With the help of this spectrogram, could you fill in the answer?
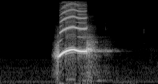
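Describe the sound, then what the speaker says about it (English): A single loud, shrill mouth whistle sounds near and clear, rising slightly in pitch for about half a second before cutting off, with silence around it. "That's 2, wasn't quite as loud as the first one, but it's still a good whistle."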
